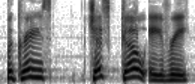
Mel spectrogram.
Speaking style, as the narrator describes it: Katie barks

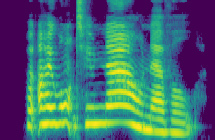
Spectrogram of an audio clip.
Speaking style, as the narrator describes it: she whined

